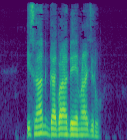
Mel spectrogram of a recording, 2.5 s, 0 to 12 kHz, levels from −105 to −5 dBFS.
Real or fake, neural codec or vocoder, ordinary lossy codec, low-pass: fake; codec, 24 kHz, 1.5 kbps, HILCodec; MP3, 48 kbps; 10.8 kHz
